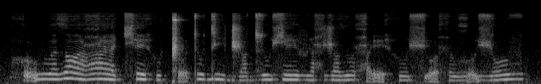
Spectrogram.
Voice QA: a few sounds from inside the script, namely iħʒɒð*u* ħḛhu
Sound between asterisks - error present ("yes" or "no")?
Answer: no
